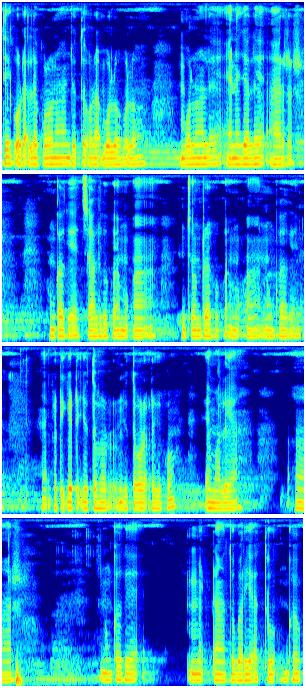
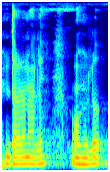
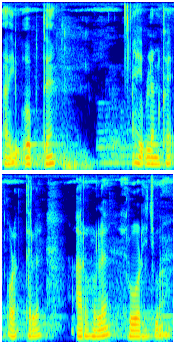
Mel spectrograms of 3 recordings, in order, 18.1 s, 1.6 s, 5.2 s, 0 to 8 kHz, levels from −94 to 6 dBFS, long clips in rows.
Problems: continuous background conversations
